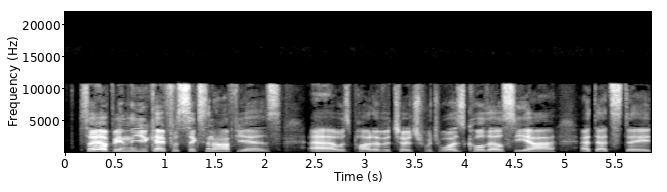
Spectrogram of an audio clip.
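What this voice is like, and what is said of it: South African accent. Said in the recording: “if you're a bit confused by my accent or can't hear or understand what I say at some stage, I blame it on my South African heritage”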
